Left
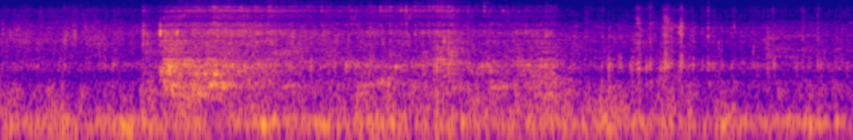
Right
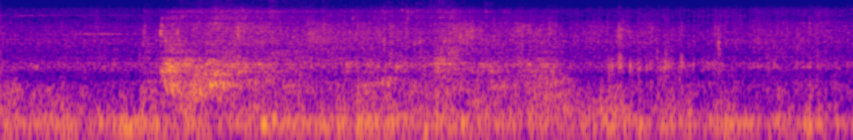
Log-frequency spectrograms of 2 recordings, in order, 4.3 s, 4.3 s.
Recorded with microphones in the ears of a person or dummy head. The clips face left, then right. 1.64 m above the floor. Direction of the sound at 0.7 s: 70° left (ahead or behind).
